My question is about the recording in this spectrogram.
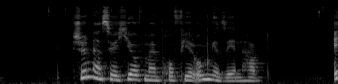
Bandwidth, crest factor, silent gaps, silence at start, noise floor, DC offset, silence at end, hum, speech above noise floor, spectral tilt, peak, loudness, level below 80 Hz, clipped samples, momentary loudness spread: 16 kHz; 18 dB; none; 0.75 s; -64 dBFS; under 0.1%; 0 s; none; 31 dB; -4.5 dB/octave; -16 dBFS; -33 LUFS; -70 dBFS; under 0.1%; 11 LU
